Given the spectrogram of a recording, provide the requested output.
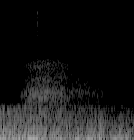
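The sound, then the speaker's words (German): A low, rumbling wind noise recorded on Mars, a steady muffled buffeting concentrated in the low end, fairly quiet and continuous with no voices. “Und was ihr gerade hört, sind Audioaufnahmen vom Mars. Also das ist wahrscheinlich größtenteils nur Wind”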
